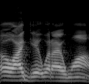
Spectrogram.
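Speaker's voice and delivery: ordinary delivery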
